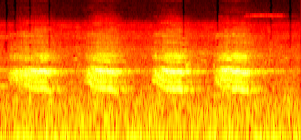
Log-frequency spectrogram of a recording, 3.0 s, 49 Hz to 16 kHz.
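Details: Sea lion at Zoo Amiens in May 2022, one of five kept there. The animals bark to communicate within their group, and each has its own voice. Four harsh, harmonic barks come at a steady beat, about one every 0.7 seconds.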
